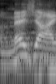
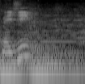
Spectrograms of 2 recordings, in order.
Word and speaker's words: Meiji: game stars phoenix wright's ancestor around the uh mejai era of japan and is completely separate from the mainline ace of 30 series so you don't have to play period yeah uh meiji uh period pronounced meiji yeah meiji okay um so y'all have to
